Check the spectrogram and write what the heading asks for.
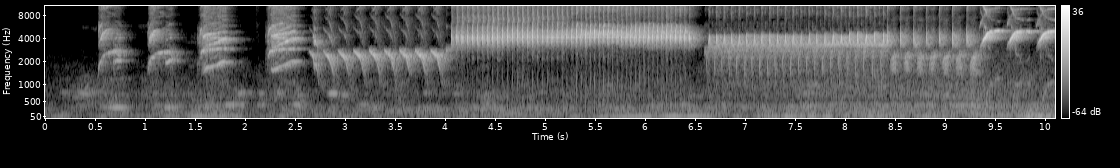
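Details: Canary song opening with spaced single chirps, moving to quick rolling notes, then long loud high buzzy trills and a final burst of sharp chirps.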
